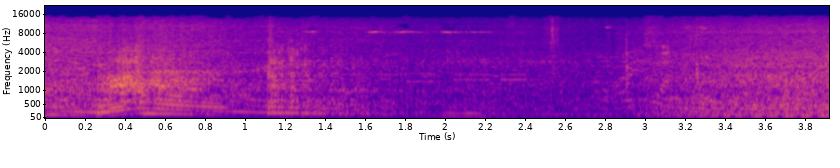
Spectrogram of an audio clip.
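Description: A sports car engine revs loudly and roars away.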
